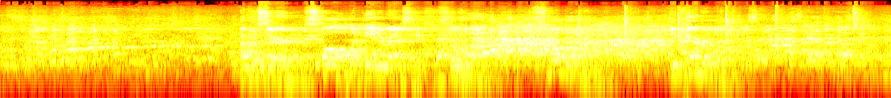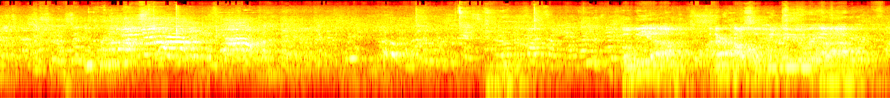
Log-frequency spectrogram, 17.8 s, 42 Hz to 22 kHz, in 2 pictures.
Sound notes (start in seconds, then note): 4.6 crowd laughing; 8.3 crowd chattering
